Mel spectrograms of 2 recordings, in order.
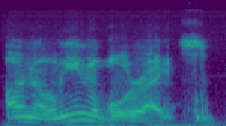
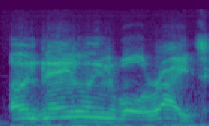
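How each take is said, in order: First: The middle of the word sounds like lien. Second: The middle of the word sounds like alien. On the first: The speaker calls it right. "It's pronounced unalienable rights. Key word being lien" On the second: The speaker calls it wrong. "they pronounce it this way, they say unalienable rights"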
